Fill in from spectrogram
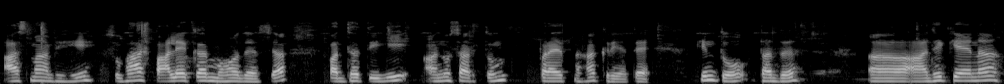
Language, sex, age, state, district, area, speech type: Sanskrit, male, 18-30, Kerala, Palakkad, urban, spontaneous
